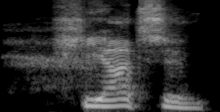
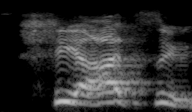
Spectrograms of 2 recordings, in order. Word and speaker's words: shiatsu: and listened to it to say it right shiatsu shiatsu thank you thank you thank you it was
